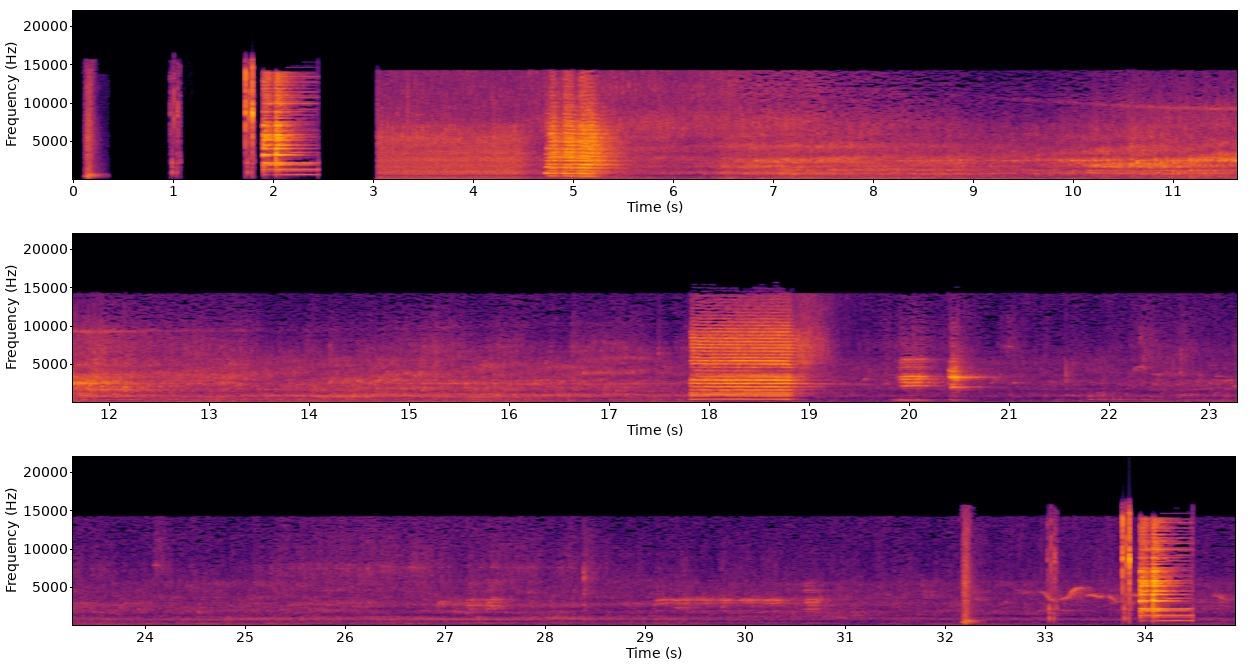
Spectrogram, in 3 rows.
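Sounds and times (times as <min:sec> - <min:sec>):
vehicle engine rumble: 0:03.1 - 0:17.8
multi-tone vehicle horn honk: 0:04.7 - 0:05.6, 0:17.8 - 0:19.1.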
